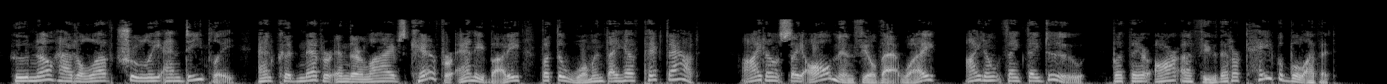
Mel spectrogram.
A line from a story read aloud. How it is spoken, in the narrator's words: he said firmly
